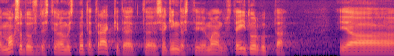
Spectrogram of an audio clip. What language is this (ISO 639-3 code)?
est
